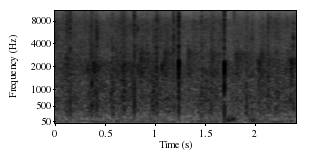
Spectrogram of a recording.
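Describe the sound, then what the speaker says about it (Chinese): A church congregation claps to welcome a visiting pastor, a steady mass of hand claps with a few sharper nearby claps standing out, continuous through the short stretch. "拍手掌欢迎他。"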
